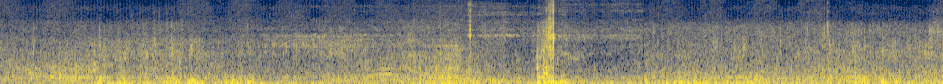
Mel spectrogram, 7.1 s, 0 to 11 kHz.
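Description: Wind on the camera's microphone mixed with the tyres and frame of a Yeti SB165 mountain bike rolling over a dirt trail. A single sharp knock about four seconds in.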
